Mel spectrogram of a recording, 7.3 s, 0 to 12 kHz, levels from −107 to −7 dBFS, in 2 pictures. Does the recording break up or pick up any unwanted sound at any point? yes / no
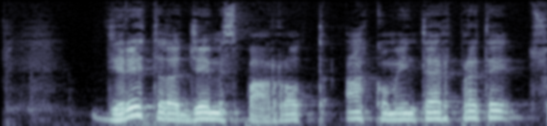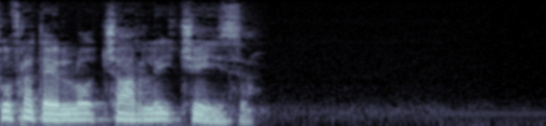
no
